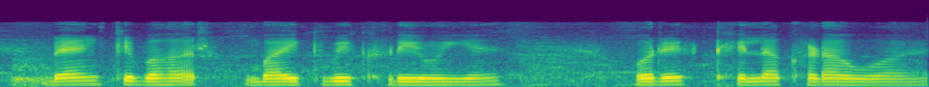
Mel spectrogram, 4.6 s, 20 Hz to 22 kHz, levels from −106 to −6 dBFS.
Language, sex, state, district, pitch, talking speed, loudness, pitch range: Hindi, male, Uttar Pradesh, Jalaun, 145 Hz, 180 wpm, -15 LUFS, 145-150 Hz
